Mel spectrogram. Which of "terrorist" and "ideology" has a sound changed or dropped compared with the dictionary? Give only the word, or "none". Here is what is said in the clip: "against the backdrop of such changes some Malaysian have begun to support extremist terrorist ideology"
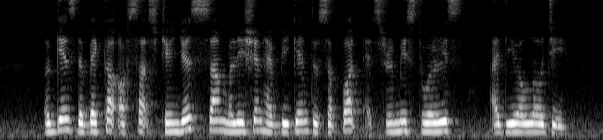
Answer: terrorist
